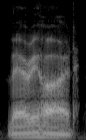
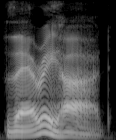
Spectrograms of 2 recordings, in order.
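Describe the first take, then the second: First: Said in the usual way. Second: "Very hard" said slow and louder, leaning on it; old farmer's heavy "Very hard"; emphatic. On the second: Acted. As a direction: press down on "Very hard" like a warning. Old man stresses the hardness.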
